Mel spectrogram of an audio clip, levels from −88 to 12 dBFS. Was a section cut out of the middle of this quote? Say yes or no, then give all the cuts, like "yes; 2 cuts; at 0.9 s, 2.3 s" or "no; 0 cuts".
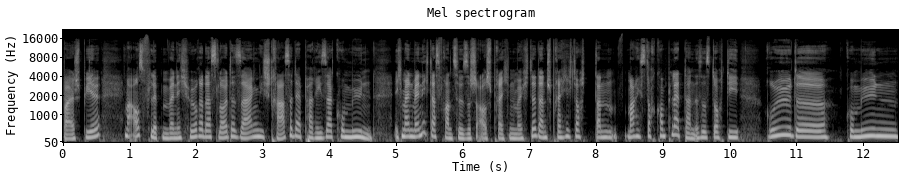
yes; 1 cut; at 0.9 s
